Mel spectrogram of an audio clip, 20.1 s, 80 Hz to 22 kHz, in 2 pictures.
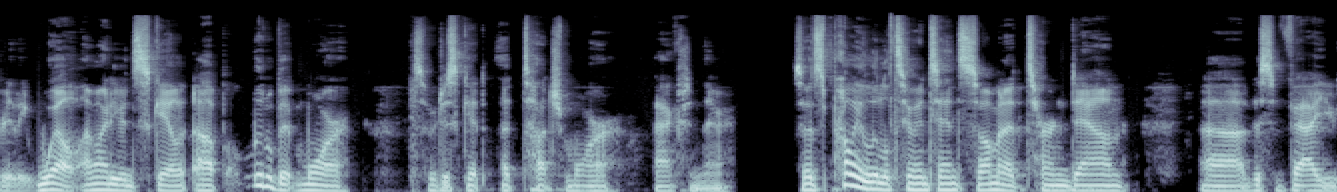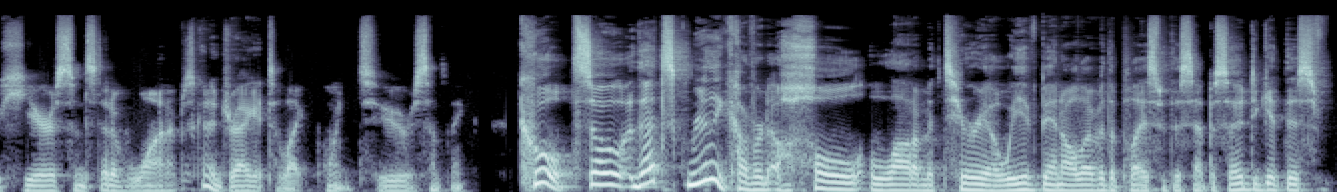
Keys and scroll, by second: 5.1 space, 12.1 space.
